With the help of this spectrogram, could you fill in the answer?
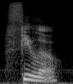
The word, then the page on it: phyllo: American English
